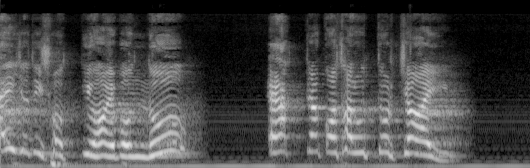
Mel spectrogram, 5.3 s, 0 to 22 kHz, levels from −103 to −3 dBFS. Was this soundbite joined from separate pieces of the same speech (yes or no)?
no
